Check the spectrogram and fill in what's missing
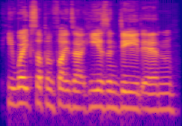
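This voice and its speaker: A playful woman co-host recapping a TV episode in casual, joking chat, now and then slipping into mock voices. Her tone is bright and sharp-edged, and her delivery is loose and conversational. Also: deep voice, fairly even intonation, moderate pace. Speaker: podcast co-host.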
